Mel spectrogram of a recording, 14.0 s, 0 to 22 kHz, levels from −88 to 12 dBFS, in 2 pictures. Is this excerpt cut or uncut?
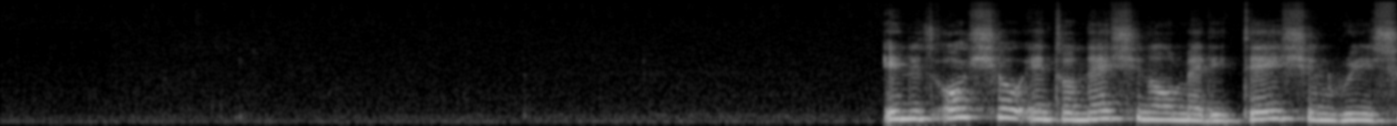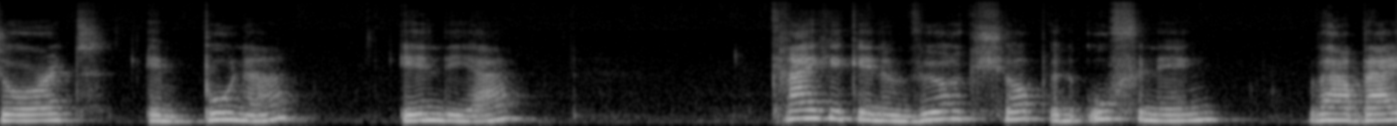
uncut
